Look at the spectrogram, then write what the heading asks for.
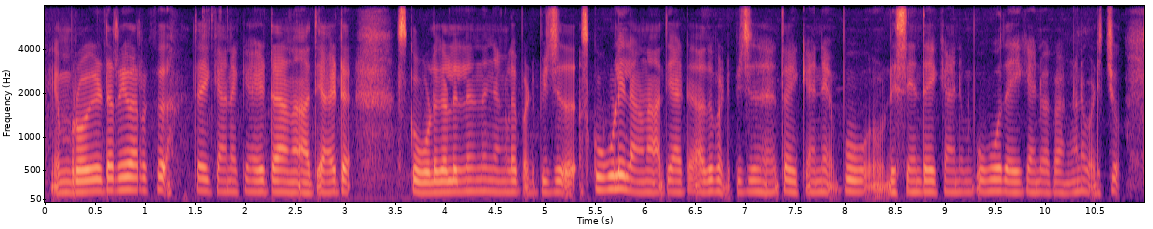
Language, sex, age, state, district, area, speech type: Malayalam, female, 60+, Kerala, Idukki, rural, spontaneous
